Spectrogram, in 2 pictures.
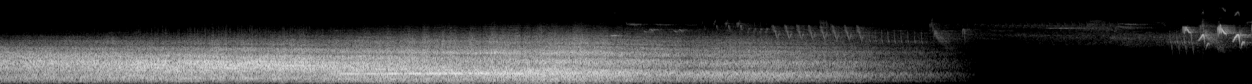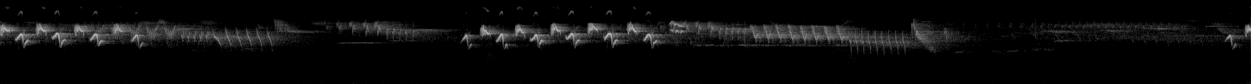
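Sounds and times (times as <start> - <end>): steady high bird twittering: 6.1 - 25.0
rapid high bird chirps: 11.6 - 15.2, 16.2 - 22.0, 24.7 - 25.0.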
